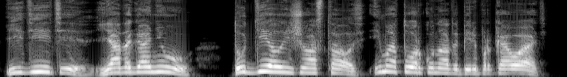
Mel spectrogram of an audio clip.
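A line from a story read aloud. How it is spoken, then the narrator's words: Shout. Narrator (Russian): крикнул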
